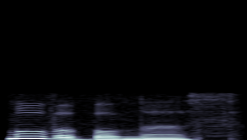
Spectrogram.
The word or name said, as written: movableness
